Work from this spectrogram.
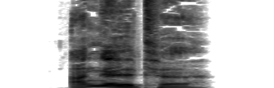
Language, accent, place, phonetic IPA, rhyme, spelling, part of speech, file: German, Germany, Berlin, [ˈaŋl̩tə], -aŋl̩tə, angelte, verb, De-angelte.ogg
- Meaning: inflection of angeln: 1. first/third-person singular preterite 2. first/third-person singular subjunctive II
